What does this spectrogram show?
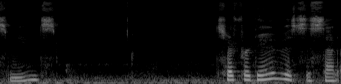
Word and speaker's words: Smedes: from Lewis B smeads I believe the last name is pronounced smeared to forgive is to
